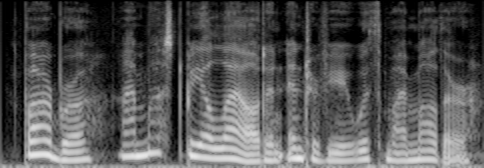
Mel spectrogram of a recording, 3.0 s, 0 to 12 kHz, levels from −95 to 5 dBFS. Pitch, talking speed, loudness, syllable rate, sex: 195 Hz, 200 wpm, -14 LUFS, 6.4 syllables/s, female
